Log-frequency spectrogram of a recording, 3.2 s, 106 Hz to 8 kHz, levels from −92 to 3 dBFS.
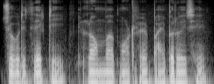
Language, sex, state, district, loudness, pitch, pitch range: Bengali, male, West Bengal, Alipurduar, -19 LUFS, 100 Hz, 100-105 Hz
